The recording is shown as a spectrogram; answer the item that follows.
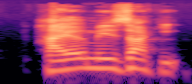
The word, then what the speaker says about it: Hayao Miyazaki: And it's so, I'd be like, I know other films have done this, but how Studio Ghibli, Hayao Miyazaki? – Yeah. – Hayao Miyazaki. Yes, I said it right.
